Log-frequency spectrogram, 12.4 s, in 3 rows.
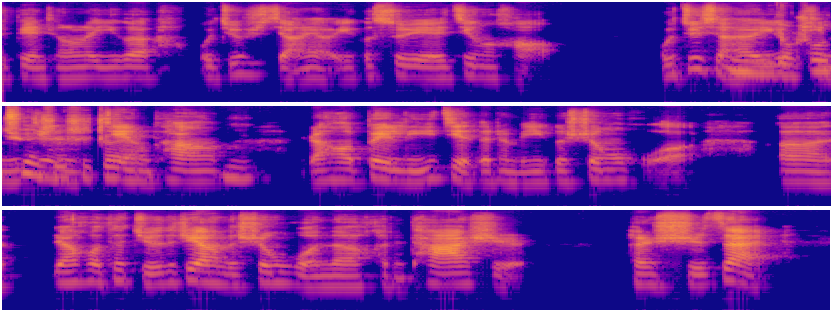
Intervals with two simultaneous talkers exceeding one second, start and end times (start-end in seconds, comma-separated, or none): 3.6-5.4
